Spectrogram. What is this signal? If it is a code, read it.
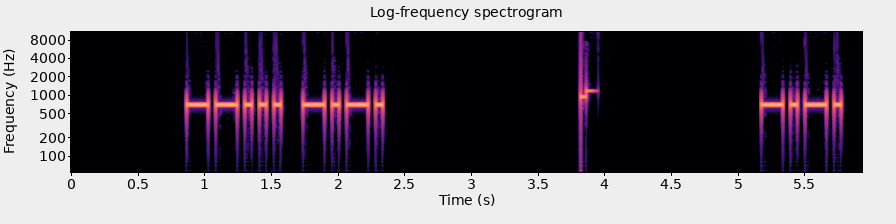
Morse code, heard as a keyed tone, about 22 wpm, 700 Hz. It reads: 7 C C
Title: Single-Letter Single-Number 22wpm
